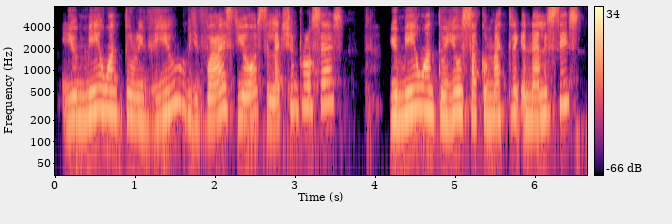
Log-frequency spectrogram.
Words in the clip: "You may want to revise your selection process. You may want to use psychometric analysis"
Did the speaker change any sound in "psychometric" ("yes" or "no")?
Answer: no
